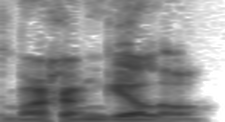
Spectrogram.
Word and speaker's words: Marranghello: and by the way the pronunciation of his last name is marango or you should you should correct me if I'm yes that's correct yeah the ours in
